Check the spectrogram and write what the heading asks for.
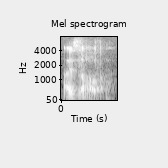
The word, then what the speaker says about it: Aizawa: No, Aizawa.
